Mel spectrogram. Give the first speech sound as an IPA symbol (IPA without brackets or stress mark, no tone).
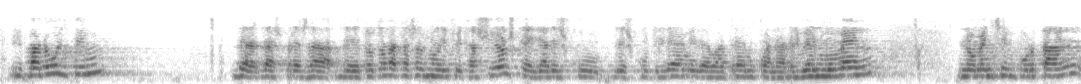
i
